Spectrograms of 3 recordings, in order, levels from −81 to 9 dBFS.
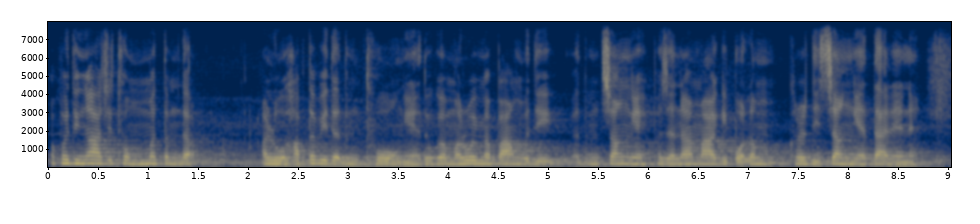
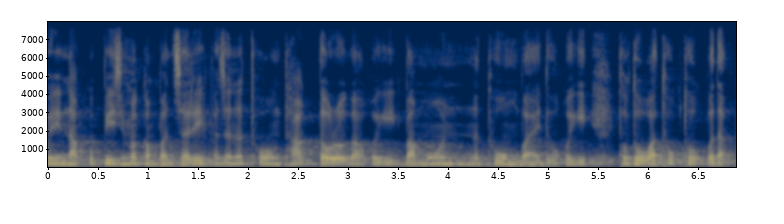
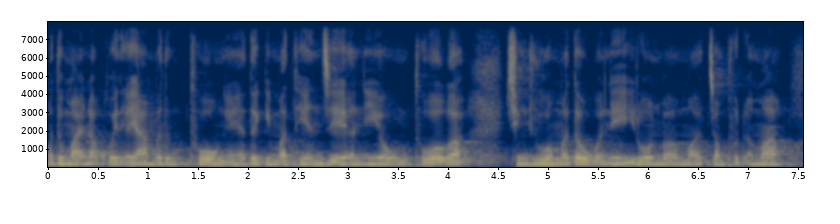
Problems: background sounds at intervals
